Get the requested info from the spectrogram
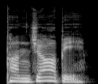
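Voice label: "punjabi", British English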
